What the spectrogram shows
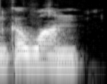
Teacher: There's intrusion here. We have a w appearing between go and on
